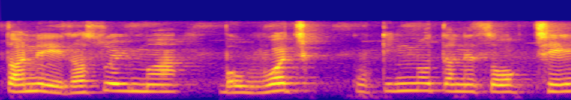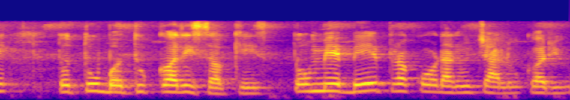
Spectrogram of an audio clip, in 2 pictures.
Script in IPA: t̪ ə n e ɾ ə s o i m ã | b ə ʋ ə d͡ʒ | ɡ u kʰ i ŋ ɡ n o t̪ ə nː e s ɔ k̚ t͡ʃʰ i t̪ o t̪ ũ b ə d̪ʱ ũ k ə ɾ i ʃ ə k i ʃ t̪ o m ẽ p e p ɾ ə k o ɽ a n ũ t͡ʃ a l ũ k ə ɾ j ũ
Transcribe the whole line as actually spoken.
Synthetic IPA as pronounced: t̪ ə n e ɾ ə s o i m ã | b ə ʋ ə d͡ʒ | k u k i ŋ ɡ n o t̪ ə n e s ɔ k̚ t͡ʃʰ e t̪ o t̪ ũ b ə d̪ʱ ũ k ə ɾ i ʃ ə k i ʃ t̪ o m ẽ b e p ɾ ə k o ɽ a n ũ t͡ʃ a l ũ k ə ɾ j ũ

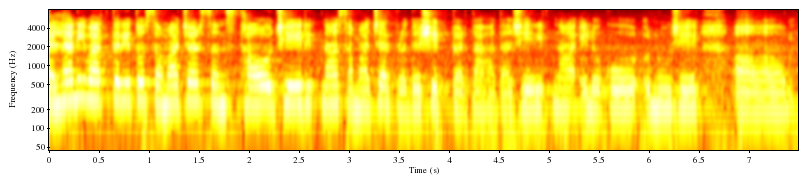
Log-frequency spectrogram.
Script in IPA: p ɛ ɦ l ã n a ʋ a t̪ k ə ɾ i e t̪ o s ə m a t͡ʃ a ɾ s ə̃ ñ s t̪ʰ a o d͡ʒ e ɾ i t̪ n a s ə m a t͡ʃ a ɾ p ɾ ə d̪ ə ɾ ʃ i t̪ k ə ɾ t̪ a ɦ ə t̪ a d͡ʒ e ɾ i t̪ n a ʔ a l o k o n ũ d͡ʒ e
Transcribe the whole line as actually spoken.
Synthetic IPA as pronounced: p ɛ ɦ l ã n i ʋ a t̪ k ə ɾ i e t̪ o s ə m a t͡ʃ a ɾ s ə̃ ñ s t̪ʰ a o d͡ʒ e ɾ i t̪ n a s ə m a t͡ʃ a ɾ p ɾ ə d̪ ə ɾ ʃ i t̪ k ə ɾ t̪ a ɦ ə t̪ a d͡ʒ e ɾ i t̪ n a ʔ e l o k o n ũ d͡ʒ e

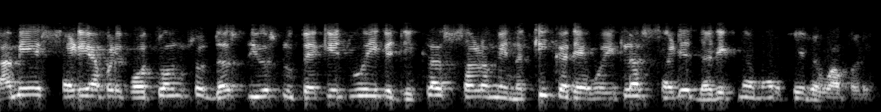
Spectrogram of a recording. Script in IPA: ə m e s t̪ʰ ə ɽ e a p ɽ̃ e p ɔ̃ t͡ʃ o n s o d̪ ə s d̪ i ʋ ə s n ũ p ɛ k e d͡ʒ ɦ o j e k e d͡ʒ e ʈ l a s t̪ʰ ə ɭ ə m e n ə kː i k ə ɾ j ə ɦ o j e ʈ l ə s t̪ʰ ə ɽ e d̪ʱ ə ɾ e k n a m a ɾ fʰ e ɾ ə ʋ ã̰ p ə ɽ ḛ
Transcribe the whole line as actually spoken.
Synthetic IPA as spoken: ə m e s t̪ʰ ə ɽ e a p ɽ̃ e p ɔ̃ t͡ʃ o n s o d̪ ə s d̪ i ʋ ə s n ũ p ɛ k e d͡ʒ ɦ o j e k e d͡ʒ e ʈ l a s t̪ʰ ə ɭ ə m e n ə kː i k ə ɾ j a ɦ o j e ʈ l a s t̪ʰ ə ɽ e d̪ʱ ə ɾ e k n a m a ɾ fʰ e ɾ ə ʋ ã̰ p ə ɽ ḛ

